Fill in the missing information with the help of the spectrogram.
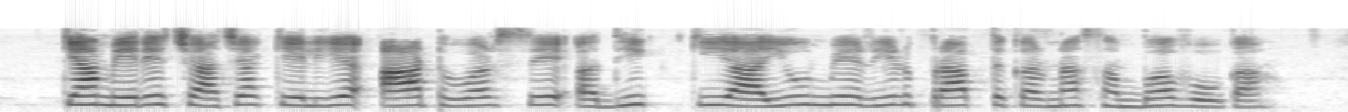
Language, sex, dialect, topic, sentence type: Hindi, female, Kanauji Braj Bhasha, banking, statement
